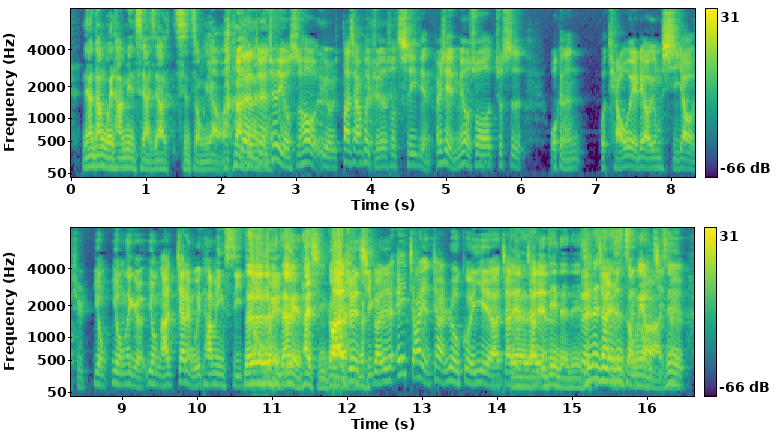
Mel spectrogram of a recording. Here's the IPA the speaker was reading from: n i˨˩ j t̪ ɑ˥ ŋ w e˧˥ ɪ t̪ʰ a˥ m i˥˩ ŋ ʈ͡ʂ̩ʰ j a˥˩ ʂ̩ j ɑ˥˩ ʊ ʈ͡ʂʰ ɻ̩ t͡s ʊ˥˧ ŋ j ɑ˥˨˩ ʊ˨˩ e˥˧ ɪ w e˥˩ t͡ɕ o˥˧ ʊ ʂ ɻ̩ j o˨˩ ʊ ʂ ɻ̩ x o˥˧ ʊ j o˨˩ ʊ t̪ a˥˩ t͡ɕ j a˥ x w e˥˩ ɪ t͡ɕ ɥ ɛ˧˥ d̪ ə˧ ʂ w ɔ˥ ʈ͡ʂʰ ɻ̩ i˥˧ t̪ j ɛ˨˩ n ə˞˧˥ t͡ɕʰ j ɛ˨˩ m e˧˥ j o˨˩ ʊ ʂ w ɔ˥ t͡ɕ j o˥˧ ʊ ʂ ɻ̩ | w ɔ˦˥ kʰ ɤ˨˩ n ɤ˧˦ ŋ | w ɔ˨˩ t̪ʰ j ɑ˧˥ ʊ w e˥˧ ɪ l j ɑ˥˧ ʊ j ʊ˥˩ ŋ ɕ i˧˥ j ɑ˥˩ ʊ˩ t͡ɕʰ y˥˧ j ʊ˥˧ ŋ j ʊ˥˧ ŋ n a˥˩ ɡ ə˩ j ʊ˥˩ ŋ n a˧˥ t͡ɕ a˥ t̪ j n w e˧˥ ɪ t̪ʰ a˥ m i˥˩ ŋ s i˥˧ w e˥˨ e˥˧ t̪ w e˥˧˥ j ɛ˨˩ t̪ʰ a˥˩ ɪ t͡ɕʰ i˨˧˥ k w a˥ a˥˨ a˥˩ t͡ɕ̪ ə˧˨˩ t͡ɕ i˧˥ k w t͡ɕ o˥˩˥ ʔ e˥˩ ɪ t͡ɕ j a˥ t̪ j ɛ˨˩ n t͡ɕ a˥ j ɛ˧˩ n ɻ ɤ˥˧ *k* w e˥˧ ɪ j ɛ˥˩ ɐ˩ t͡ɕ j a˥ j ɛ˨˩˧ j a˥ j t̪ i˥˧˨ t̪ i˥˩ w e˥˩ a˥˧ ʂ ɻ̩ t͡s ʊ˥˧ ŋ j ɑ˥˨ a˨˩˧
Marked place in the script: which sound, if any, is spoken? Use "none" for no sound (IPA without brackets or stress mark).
k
